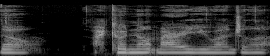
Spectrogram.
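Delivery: flat, lifeless, quiet, dull voice, drawn right out. After a silence, he answers the woman: quiet, dull, very slow. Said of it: "It said very slowly".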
